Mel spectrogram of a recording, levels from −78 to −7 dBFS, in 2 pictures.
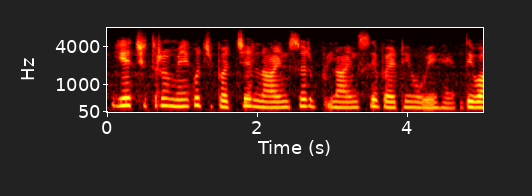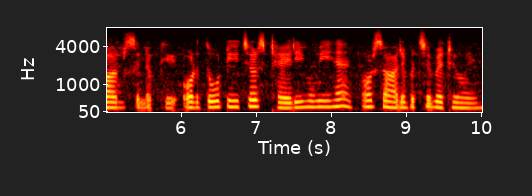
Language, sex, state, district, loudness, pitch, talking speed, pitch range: Hindi, female, Maharashtra, Dhule, -28 LUFS, 205 Hz, 170 wpm, 190-230 Hz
